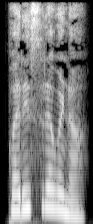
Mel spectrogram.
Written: ಪರಿಸ್ರವಣ

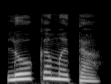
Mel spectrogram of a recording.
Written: ಲೋಕಮಾತೆ

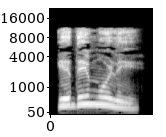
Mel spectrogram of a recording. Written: ಏದುಮುಳ್ಳು

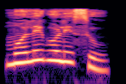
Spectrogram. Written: ಮೇಲುಗೆಲಸ

